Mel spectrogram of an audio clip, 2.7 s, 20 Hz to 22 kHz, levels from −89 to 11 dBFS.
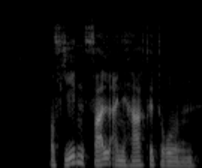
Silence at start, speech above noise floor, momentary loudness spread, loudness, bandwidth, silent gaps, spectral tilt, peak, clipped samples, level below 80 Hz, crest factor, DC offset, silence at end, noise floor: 0.65 s; 40 dB; 14 LU; -48 LUFS; 14.5 kHz; none; -4 dB/octave; -28 dBFS; under 0.1%; -84 dBFS; 22 dB; under 0.1%; 0.1 s; -88 dBFS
